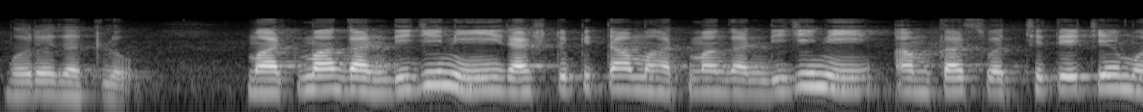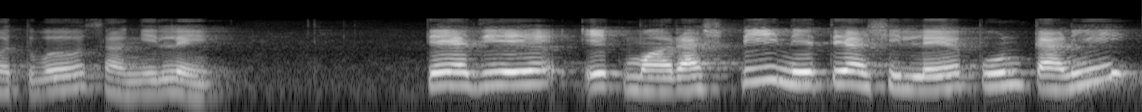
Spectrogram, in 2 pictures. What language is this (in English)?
Konkani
